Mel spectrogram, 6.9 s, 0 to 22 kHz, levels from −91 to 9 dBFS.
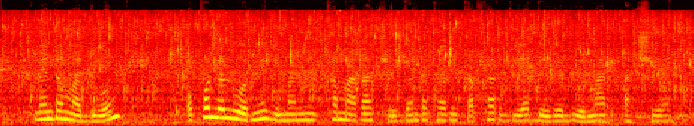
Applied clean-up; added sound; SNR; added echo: none; Water tap, faucet; 5 dB; none.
